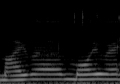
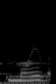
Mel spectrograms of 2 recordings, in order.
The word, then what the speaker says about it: Myra: It's spelled Myra, but everyone I've spoken to says like Moira. – Moira.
